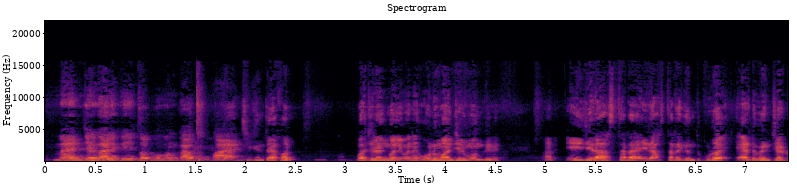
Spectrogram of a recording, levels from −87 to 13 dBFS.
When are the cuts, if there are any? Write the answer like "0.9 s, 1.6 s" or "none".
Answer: 2.0 s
